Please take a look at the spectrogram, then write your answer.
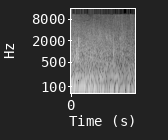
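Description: A Confringo fire spell explodes in Hogwarts Legacy, a single loud, close, booming blast with a dense low rumble that fills the whole brief moment without any talk.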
